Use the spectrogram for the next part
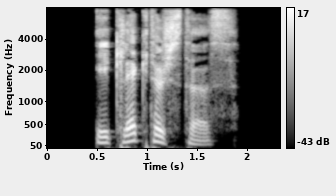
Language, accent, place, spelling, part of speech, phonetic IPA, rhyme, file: German, Germany, Berlin, eklektischstes, adjective, [ɛkˈlɛktɪʃstəs], -ɛktɪʃstəs, De-eklektischstes.ogg
- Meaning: strong/mixed nominative/accusative neuter singular superlative degree of eklektisch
